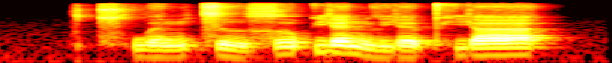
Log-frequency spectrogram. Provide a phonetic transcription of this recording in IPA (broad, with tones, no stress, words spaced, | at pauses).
t͡sʰwə˧˥n t͡sɹ̩˨˩xɤ˥pjɛ˥˩nljɛ˨˩ pʰjä˥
